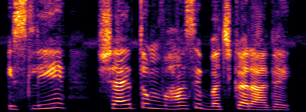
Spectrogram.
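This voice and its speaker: Woman acting a high, taunting young ghost woman. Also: expressive, moderate pace, fairly bright tone, no echo. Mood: furious. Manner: theatrical, taunting, code-switches into English. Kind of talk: audio horror drama acting.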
